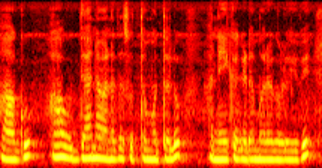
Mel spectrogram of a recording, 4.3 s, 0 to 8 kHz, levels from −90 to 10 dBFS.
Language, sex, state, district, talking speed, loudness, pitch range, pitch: Kannada, female, Karnataka, Bidar, 110 wpm, -15 LUFS, 160-210 Hz, 180 Hz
